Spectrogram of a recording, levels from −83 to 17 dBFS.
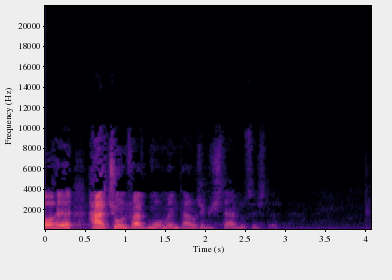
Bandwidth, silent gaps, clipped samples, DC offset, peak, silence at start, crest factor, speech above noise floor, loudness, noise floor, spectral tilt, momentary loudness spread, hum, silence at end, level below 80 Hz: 10.5 kHz; none; under 0.1%; under 0.1%; 0 dBFS; 0 s; 26 dB; 33 dB; -24 LUFS; -59 dBFS; -5 dB/octave; 20 LU; none; 1.4 s; -56 dBFS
